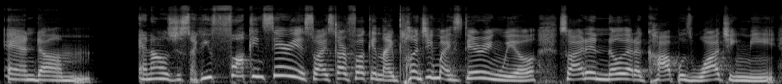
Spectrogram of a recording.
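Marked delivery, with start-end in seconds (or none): 2.0-3.1 retold, a high incredulous outburst; mild mock fury, pitched way up; mad outburst. Telling friends how she reacted to the drama, high mock anger. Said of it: "like, fucking mad".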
